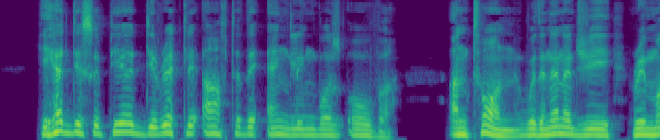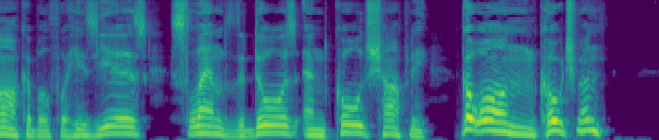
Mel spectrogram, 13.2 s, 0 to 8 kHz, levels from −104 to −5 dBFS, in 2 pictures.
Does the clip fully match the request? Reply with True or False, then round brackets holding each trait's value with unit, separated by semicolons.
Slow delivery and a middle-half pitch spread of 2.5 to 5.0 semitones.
False (120 wpm; 5.4 semitones)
